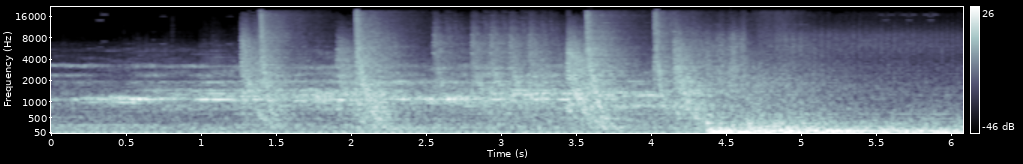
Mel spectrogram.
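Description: Spaceship weapons fire at enemy fighters in several sharp blasts over a loud, constant roar, and a deep rumbling surge takes over near the end.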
